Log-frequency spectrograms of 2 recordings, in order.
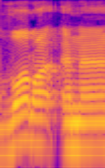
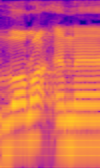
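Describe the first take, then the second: No difference in how they are said.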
